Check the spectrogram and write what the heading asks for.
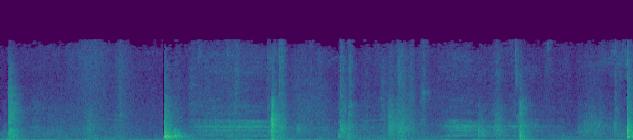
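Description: A series of sharp knocks and clunks, about six at uneven spacing of roughly a second, over a low steady hum.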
